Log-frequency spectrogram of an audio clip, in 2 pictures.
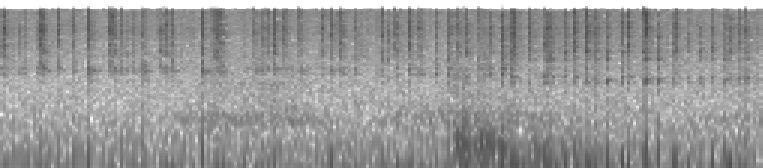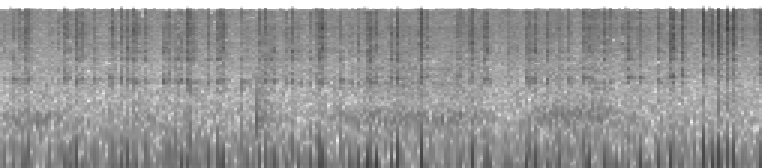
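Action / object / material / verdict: tap / metal aerosol spray can / metal / none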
